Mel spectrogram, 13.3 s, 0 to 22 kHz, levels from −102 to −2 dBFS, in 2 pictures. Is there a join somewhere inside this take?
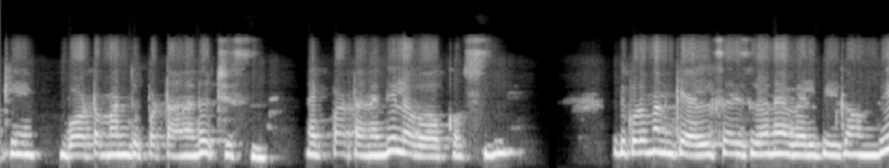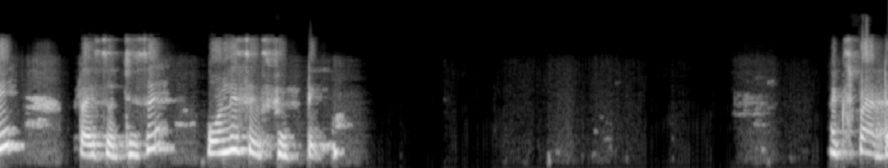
no; 0 cuts

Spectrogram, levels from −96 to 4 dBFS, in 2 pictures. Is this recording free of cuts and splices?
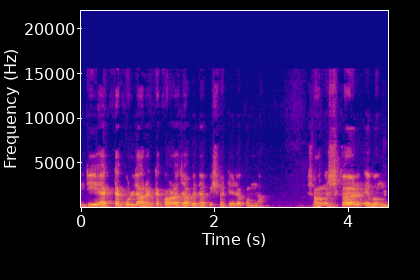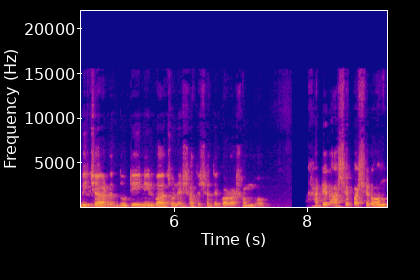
no; 1 cut; at 8.0 s

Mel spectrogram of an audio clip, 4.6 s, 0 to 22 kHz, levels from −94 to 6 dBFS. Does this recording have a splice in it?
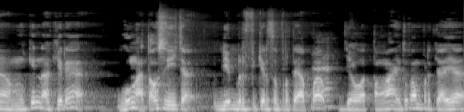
yes; 1 cut; at 3.4 s

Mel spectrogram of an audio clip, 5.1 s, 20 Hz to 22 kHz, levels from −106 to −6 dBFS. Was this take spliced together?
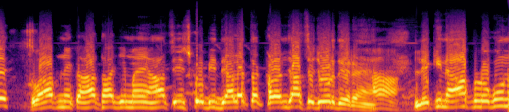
no; 0 cuts

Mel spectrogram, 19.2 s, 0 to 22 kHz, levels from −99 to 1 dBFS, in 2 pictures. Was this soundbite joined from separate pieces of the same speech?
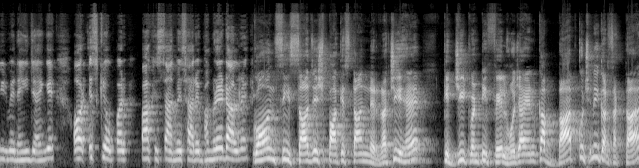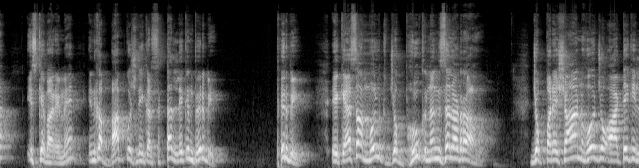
yes; 1 cut; at 3.8 s

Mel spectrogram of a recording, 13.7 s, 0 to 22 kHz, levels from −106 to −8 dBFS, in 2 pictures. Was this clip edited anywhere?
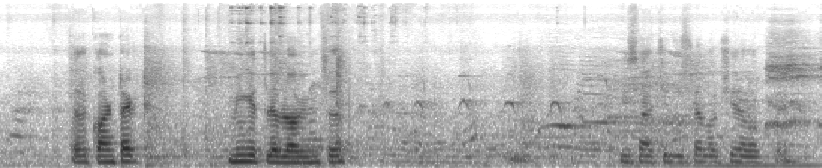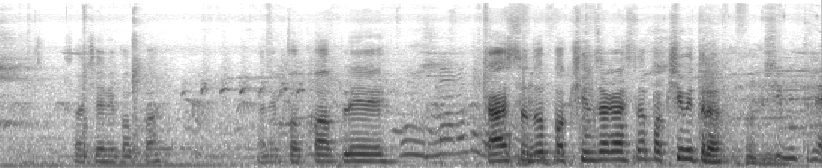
no; 0 cuts

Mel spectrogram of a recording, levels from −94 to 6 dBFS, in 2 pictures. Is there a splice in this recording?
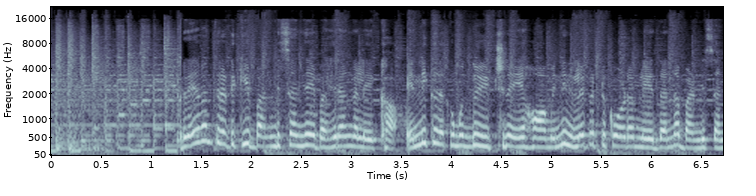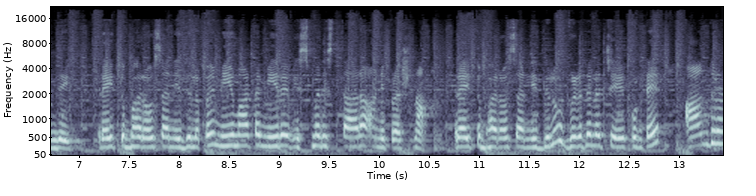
yes; 1 cut; at 1.1 s

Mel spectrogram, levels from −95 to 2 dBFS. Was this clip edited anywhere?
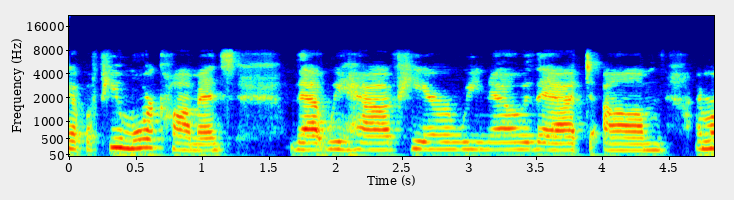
yes; 1 cut; at 3.6 s

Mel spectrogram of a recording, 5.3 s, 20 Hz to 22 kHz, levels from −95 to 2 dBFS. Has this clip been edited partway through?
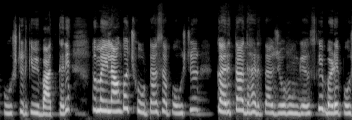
no; 0 cuts

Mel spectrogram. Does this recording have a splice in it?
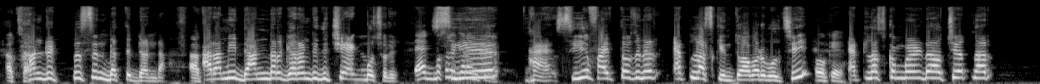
no; 0 cuts

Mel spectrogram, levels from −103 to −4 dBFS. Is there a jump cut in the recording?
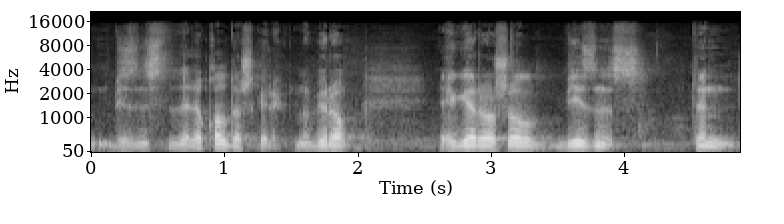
no; 0 cuts

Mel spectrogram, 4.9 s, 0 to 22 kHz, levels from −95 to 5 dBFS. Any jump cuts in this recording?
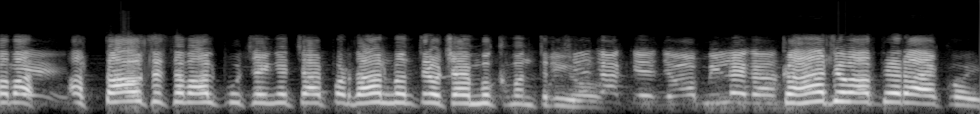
no; 0 cuts

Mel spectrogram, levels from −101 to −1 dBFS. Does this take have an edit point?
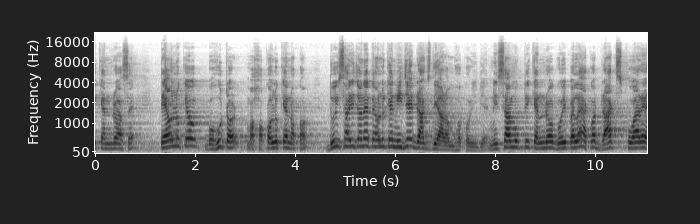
no; 0 cuts

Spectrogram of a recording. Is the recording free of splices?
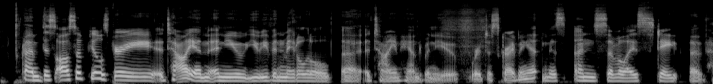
no; 1 cut; at 5.4 s

